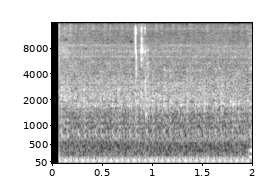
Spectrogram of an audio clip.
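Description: Pickup truck engine idling steadily: a low, even hum.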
